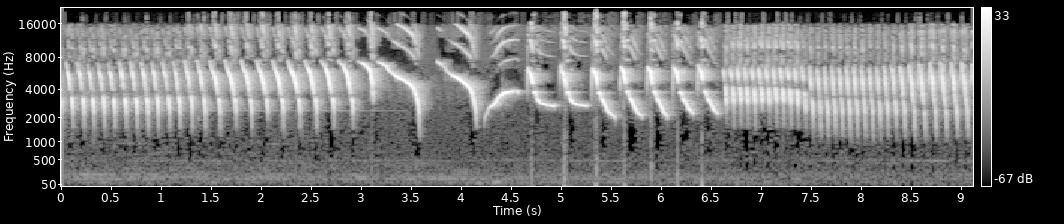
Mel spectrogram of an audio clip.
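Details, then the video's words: Clear-voiced canary singing for tutoring young birds: quick descending trill notes give way to long swooping whistles and a series of separate sharp slurs, ending in a fast, buzzing, tightly packed roll. "MASTERAN KENARI SUARA PALING JERNI"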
